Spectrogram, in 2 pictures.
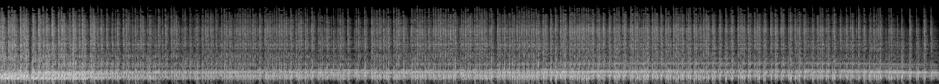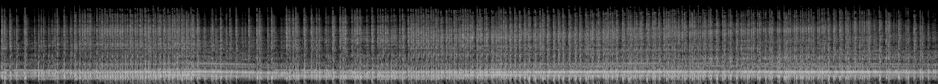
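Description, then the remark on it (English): A loud, clattery engine of a car that looks like a Citroen runs steadily for the whole stretch, a rough buzzing drone with harmonic tones that hold nearly constant, with no one speaking. “That was another V8, but there's another one I've got here which was much more clattery.”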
